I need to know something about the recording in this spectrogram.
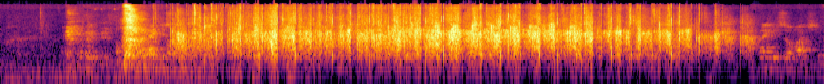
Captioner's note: applause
